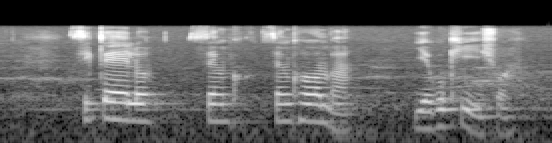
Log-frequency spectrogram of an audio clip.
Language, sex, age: Swati, male, 21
